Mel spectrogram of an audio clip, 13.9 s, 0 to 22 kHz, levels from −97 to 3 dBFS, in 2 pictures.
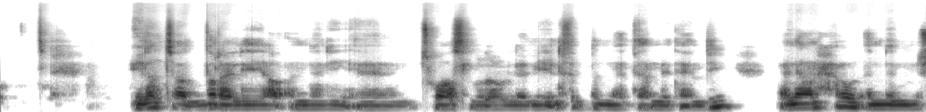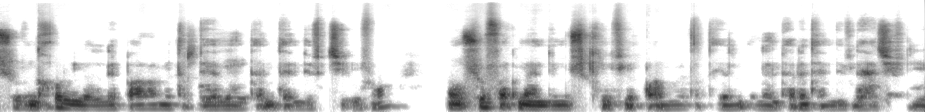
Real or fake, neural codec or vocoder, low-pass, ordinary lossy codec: fake; autoencoder, 48 kHz, 128 numbers a frame, DAC-VAE, trained on Japanese speech; 19.8 kHz; none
